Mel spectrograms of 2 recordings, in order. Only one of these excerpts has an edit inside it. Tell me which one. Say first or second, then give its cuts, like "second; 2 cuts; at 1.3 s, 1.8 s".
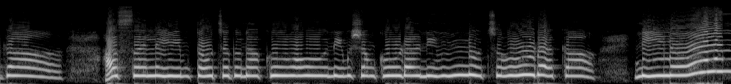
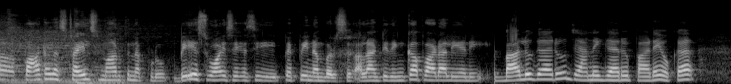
second; 2 cuts; at 1.7 s, 5.0 s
